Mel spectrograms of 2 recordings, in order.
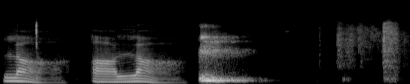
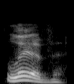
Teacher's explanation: el fonema alveolar aproximado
